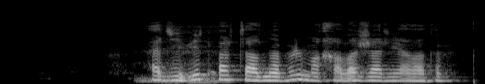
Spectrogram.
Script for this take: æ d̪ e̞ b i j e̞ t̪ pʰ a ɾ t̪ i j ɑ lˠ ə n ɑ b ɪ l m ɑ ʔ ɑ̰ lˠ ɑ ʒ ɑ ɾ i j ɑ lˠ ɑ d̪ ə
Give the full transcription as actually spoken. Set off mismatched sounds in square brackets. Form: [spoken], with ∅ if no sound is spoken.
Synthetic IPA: æ d̪ e̞ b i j e̞ t̪ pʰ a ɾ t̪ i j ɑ lˠ ə n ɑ b ɪ [ɾ] m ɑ [q] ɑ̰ lˠ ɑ ʒ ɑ ɾ i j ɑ lˠ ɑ d̪ ə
